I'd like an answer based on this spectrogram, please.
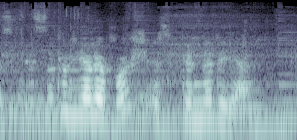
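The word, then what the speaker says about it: Gnidia: This little yellow bush is Gonidia. Spelled with a G like Gnu.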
